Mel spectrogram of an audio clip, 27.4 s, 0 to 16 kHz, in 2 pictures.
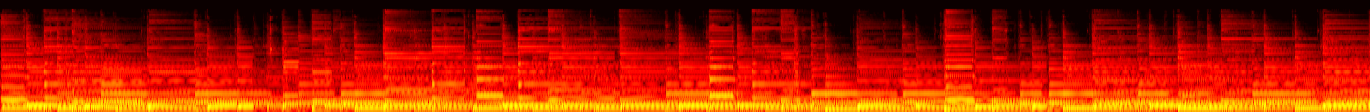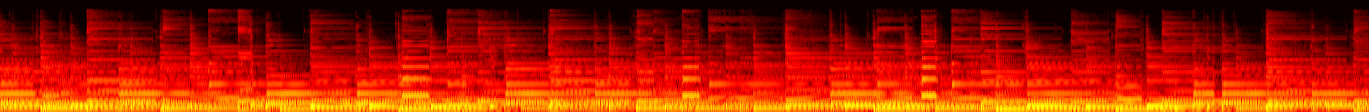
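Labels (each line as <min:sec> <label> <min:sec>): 0:00.0 A clear guitar song is being played. 0:27.4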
